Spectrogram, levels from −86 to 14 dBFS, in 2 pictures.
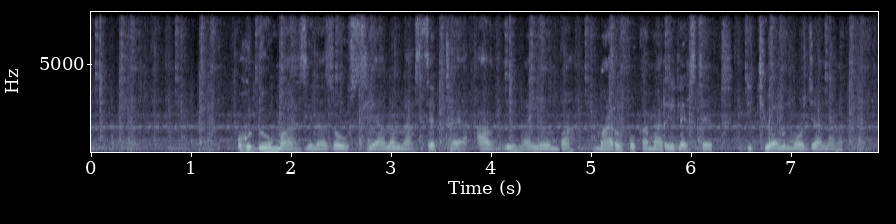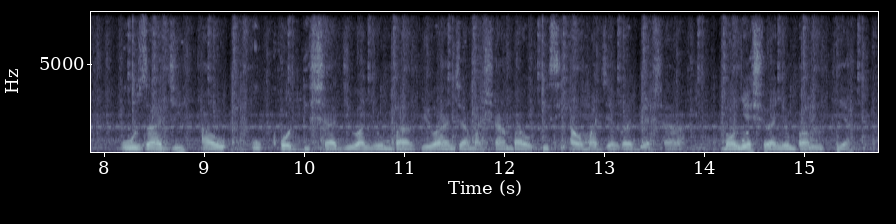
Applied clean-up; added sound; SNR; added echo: none; Mechanisms; 11 dB; none.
